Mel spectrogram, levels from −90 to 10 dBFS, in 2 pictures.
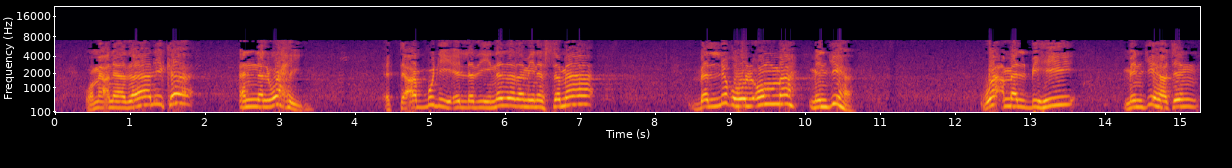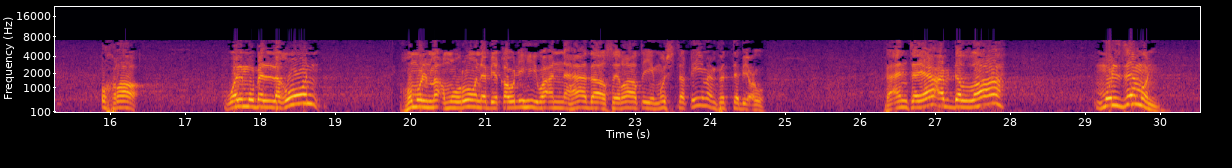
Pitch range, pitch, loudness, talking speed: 205-260 Hz, 225 Hz, -10 LUFS, 65 wpm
